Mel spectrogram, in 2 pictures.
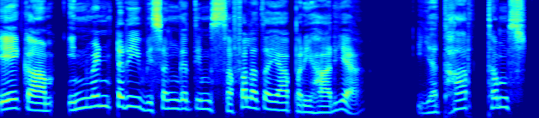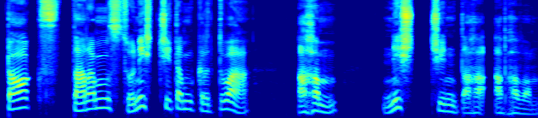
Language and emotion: Sanskrit, happy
